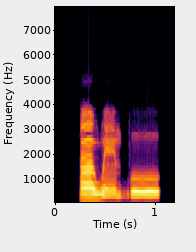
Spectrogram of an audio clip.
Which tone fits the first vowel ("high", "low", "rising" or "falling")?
high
